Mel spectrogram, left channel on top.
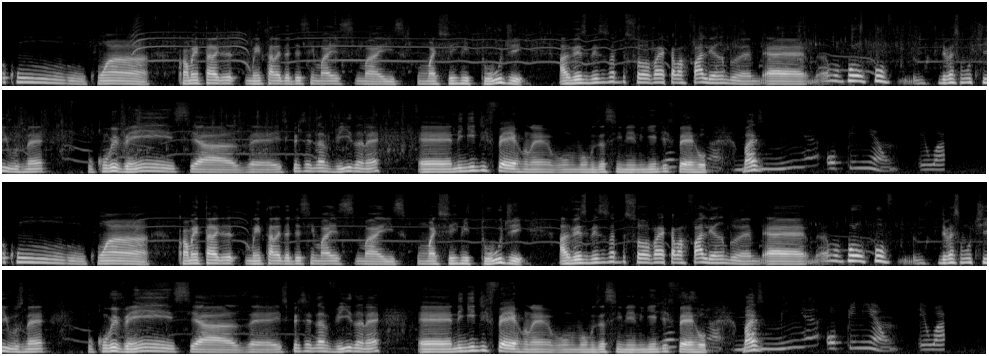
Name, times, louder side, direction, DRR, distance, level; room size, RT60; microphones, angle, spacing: voice 1, 0.0-1.5 1.8-10.3 10.8-17.5, right 1 dB, 10° right, 0.6 m, -20 dB
sound 1, 0.8-17.8, left 7 dB, 55° left, 7.6 m, -48 dB
voice 2, 16.4-19.3, right 3 dB, 75° right, 1.4 m, -34 dB
head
